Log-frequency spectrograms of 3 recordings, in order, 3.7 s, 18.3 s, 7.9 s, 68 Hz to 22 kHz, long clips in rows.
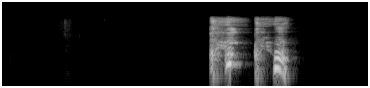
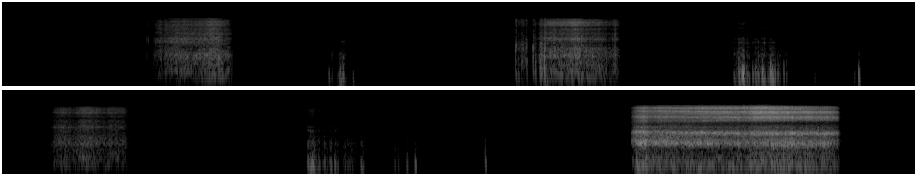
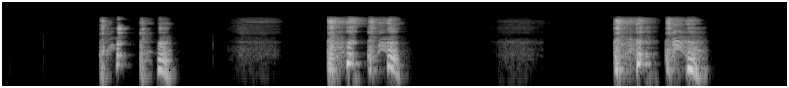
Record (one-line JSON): {"cough_length": "3.7 s", "cough_amplitude": 28566, "cough_signal_mean_std_ratio": 0.27, "exhalation_length": "18.3 s", "exhalation_amplitude": 3388, "exhalation_signal_mean_std_ratio": 0.3, "three_cough_length": "7.9 s", "three_cough_amplitude": 32154, "three_cough_signal_mean_std_ratio": 0.33, "survey_phase": "beta (2021-08-13 to 2022-03-07)", "age": "18-44", "gender": "Male", "wearing_mask": "No", "symptom_none": true, "smoker_status": "Never smoked", "respiratory_condition_asthma": false, "respiratory_condition_other": false, "recruitment_source": "REACT", "submission_delay": "2 days", "covid_test_result": "Negative", "covid_test_method": "RT-qPCR", "influenza_a_test_result": "Negative", "influenza_b_test_result": "Negative"}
